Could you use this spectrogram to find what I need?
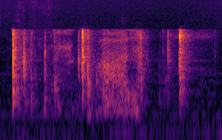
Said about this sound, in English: He had a little trouble hanging up the phone there at the end, didn't he?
